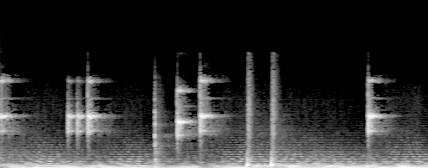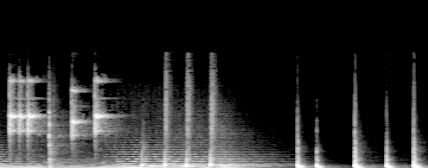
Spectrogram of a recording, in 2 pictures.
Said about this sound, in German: Wer trommelt denn so wild an meine Tür? Aufmachen! Aufmachen!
